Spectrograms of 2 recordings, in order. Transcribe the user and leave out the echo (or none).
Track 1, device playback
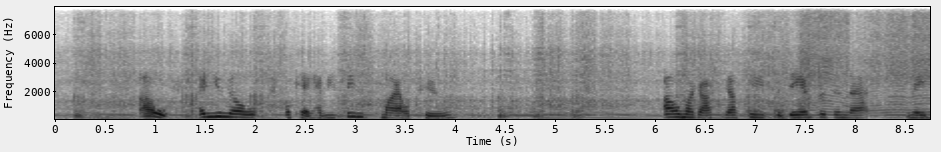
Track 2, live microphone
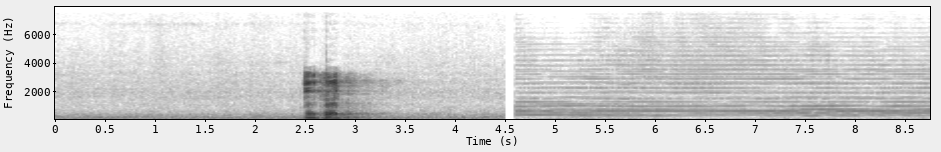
hmm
